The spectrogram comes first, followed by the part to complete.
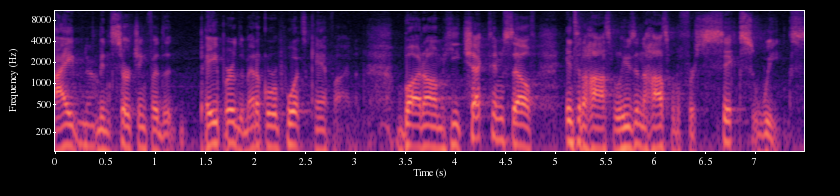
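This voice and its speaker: A man's medium-pitched voice, animated and energetic, very fast with ordinary pitch variation. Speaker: podcast host. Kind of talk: casual chat.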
